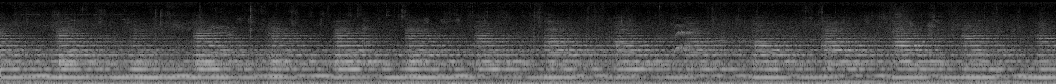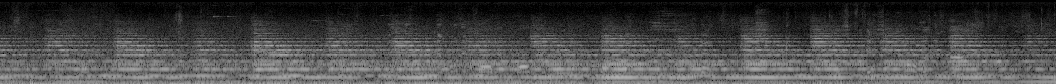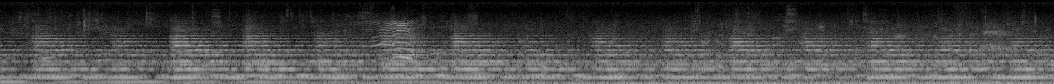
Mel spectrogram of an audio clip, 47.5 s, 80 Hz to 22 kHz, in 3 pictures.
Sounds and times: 0.0s churchbells 47.4s

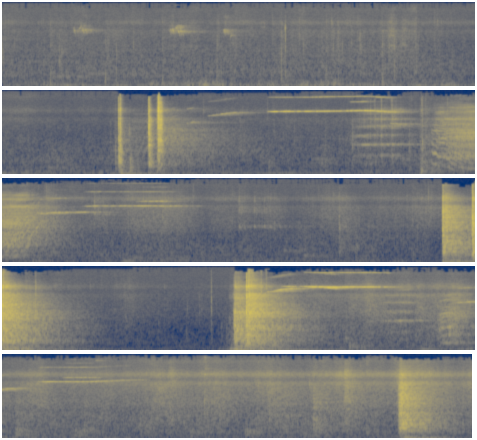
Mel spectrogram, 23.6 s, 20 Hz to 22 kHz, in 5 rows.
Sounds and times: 0.0s church door 11.4s
7.4s bells 8.9s
13.8s church door 15.4s
16.4s church door 20.3s
22.8s church door 23.6s

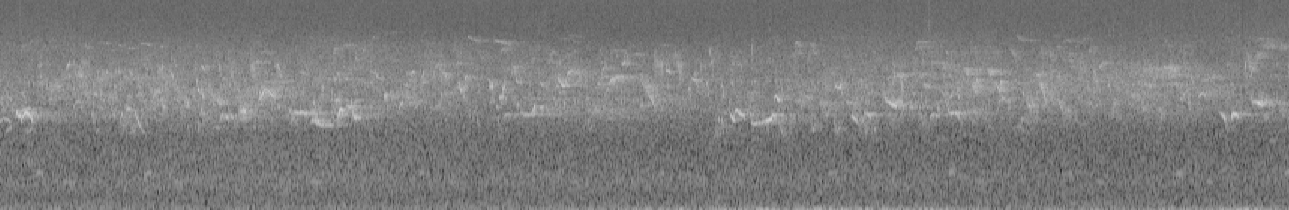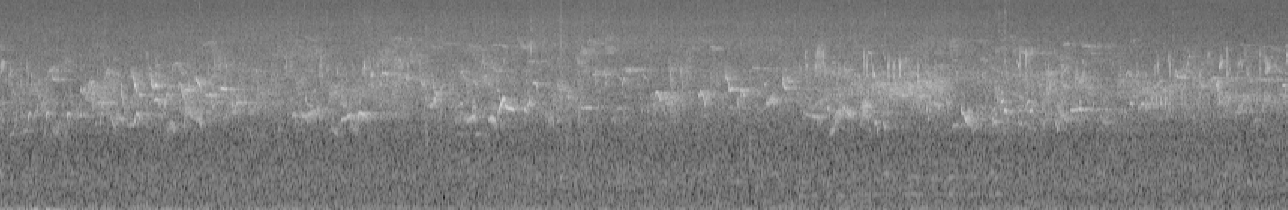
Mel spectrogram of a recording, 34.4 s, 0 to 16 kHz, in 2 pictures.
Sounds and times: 24.6s mosquitos 32.4s

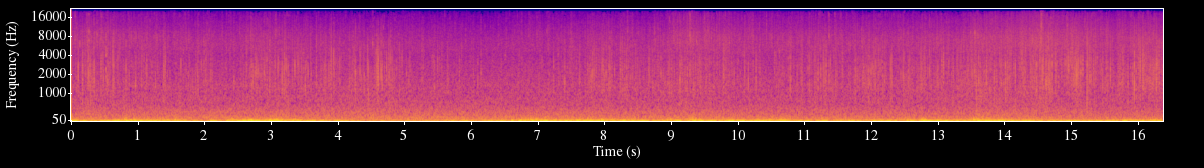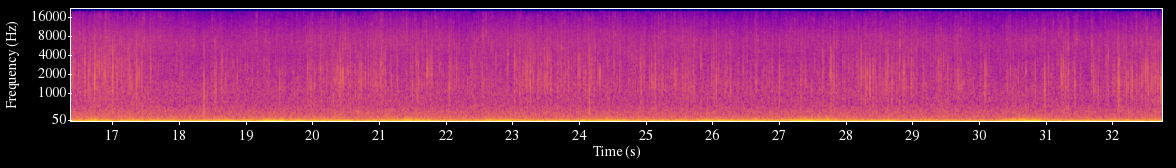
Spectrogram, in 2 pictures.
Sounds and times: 0.0s soft rain 32.7s
0.0s wind 32.7s

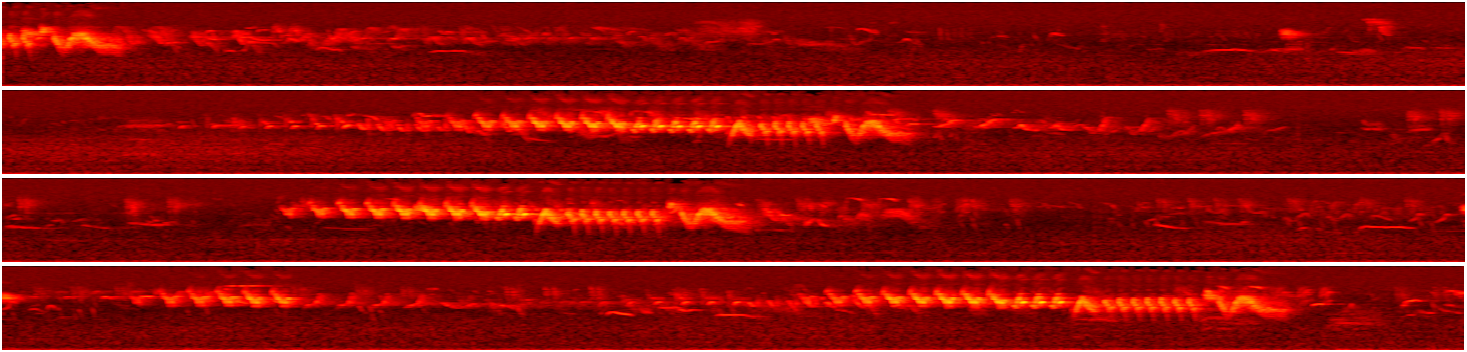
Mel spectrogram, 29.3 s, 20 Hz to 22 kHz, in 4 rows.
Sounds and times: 0.0s wren song and calls almost every minute 29.2s
7.8s willow warbler 29.2s
20.4s blackbird 29.2s

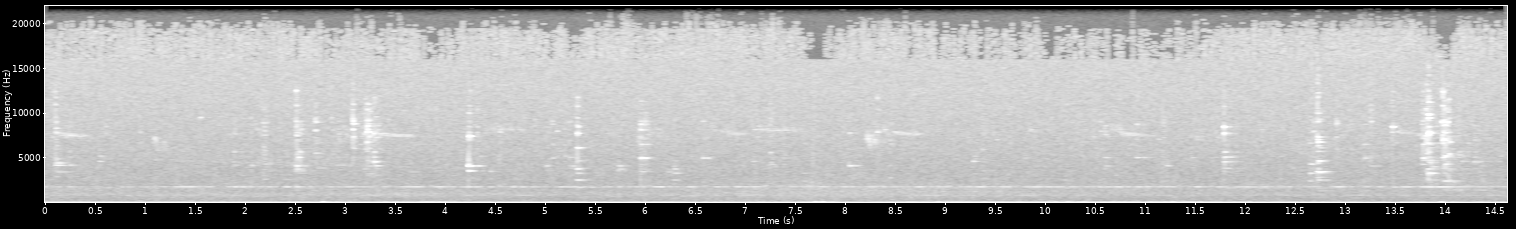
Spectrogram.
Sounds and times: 0.0s Birds 9.8s
0.0s Oystershell windchimes 14.6s

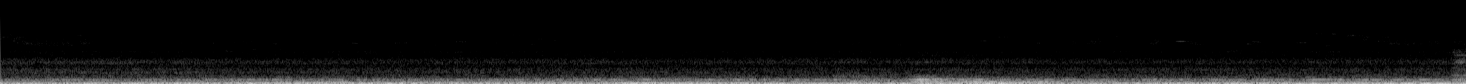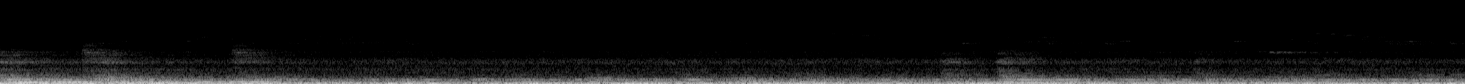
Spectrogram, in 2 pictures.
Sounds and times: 0.0s observation tower 29.3s

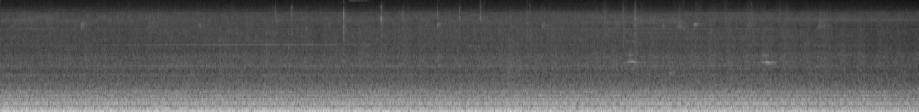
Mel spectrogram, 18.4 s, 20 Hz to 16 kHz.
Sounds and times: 12.5s owl 12.8s
15.2s owl 15.6s

